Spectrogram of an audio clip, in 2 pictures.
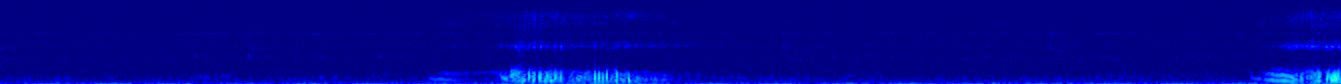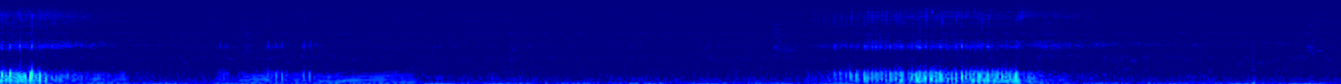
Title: Do Kangaroos snore? Turn up your sound and find out. #kangaroos #cuteness #animals #funny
